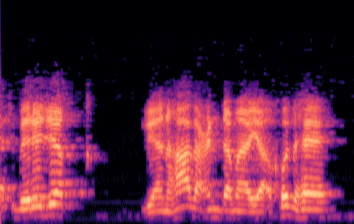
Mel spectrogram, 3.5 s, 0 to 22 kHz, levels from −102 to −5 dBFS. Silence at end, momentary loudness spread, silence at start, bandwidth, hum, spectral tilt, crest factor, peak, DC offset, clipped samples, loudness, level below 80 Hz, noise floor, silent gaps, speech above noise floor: 0.2 s; 5 LU; 0 s; 5.6 kHz; none; -5.5 dB/octave; 16 dB; -4 dBFS; under 0.1%; under 0.1%; -18 LUFS; -86 dBFS; -61 dBFS; none; 42 dB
